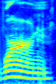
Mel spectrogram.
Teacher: If I dropped the T, I'd get wern, and I'd hold out the N. So I'm not dropping the T.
